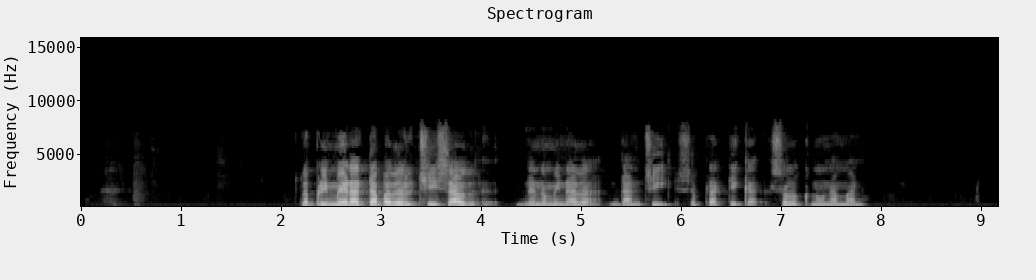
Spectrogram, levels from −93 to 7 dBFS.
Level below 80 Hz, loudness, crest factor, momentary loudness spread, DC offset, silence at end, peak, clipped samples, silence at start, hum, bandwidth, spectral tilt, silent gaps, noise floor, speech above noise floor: -50 dBFS; -26 LUFS; 24 dB; 17 LU; under 0.1%; 1.35 s; -4 dBFS; under 0.1%; 2.2 s; none; 8 kHz; -6.5 dB/octave; none; -82 dBFS; 56 dB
